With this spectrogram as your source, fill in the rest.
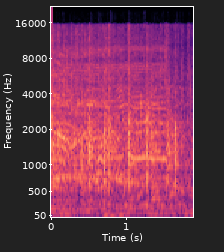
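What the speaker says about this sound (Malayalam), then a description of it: "ഉഷാറായിട്ട് കൈയടിച്ചാൽ ജോലി" Applause and crowd noise from the audience at a Malayalam Mappilappattu stage show, a steady wash of clapping held at an even level for nearly two seconds before easing slightly at the end.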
